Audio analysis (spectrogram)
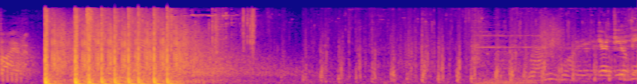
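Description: Rapid automatic gunfire rattles out in a dense burst in the video game Apex Legends, then thins to scattered, fainter shots and footsteps while a game voice speaks.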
